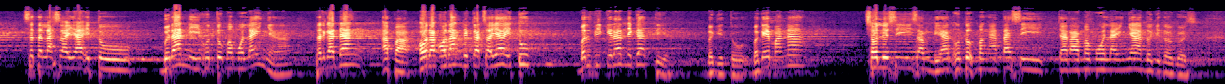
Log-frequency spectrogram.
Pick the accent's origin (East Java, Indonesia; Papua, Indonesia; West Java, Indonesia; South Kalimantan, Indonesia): East Java, Indonesia; Saya dari Madura.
